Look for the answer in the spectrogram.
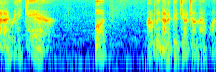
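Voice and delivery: hushed, whispered under the breath. Playing a character who looks around and speaks to himself: said under his breath. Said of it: "says under his breath".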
